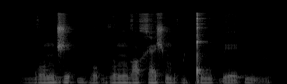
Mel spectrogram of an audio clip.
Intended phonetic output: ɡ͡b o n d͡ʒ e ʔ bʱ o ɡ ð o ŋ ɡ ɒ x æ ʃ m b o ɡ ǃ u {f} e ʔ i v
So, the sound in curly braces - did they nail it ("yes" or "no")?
no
